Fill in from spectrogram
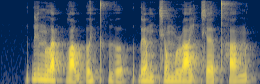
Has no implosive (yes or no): no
